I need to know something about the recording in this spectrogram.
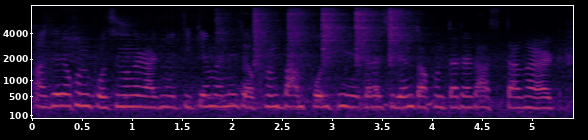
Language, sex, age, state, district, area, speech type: Bengali, female, 18-30, West Bengal, Purba Bardhaman, urban, spontaneous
